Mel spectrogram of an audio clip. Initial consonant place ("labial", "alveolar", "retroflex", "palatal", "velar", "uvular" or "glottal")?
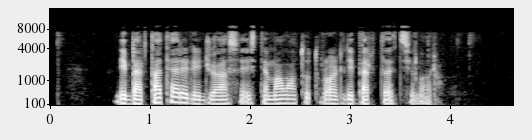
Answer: alveolar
